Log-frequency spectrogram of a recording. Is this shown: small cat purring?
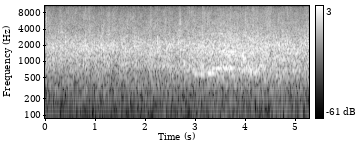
no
